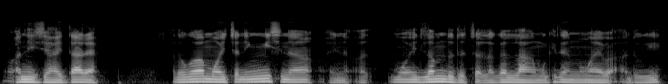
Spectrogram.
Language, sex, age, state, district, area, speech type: Manipuri, male, 18-30, Manipur, Kakching, rural, spontaneous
